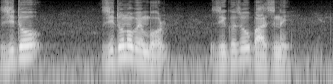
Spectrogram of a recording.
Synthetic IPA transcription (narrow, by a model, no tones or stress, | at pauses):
idɔ | zidɔnɔbɛmbɔɹ | ziɡɔzɔwbazinɯj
